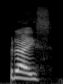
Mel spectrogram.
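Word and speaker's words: price: प्राइस, प्राइस में सी के बाद ई आ रहा है, तो इसलिए हम प्राइस में भी सी का उच्चारण स से करेंगे।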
